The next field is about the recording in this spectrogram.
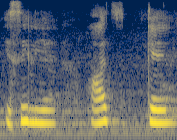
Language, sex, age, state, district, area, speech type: Hindi, female, 30-45, Uttar Pradesh, Lucknow, rural, spontaneous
